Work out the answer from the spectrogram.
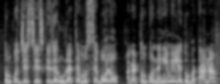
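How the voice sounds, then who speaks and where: An actor playing a placating, exasperated husband who avoids conflict in an animated family story. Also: male voice, high-pitched, quick pace.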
